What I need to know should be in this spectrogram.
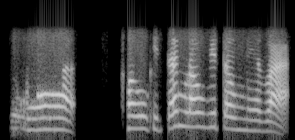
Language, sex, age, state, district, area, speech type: Manipuri, female, 30-45, Manipur, Kangpokpi, urban, conversation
